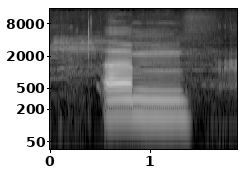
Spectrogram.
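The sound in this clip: A sheep gives a single loud, sustained bleat lasting about a second. The bleat is a buzzy, harmonic-rich tone that ends abruptly.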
